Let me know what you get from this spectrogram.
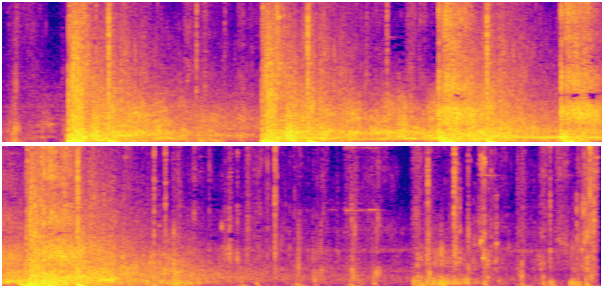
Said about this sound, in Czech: Slyším střelbu dan.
